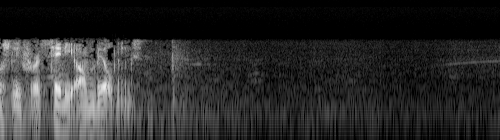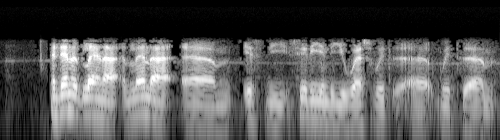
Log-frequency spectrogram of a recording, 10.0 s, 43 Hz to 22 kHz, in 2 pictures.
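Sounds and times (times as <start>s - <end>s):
faint thin tone: 4.3s - 5.6s.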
